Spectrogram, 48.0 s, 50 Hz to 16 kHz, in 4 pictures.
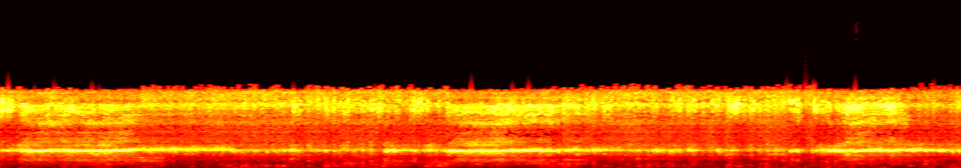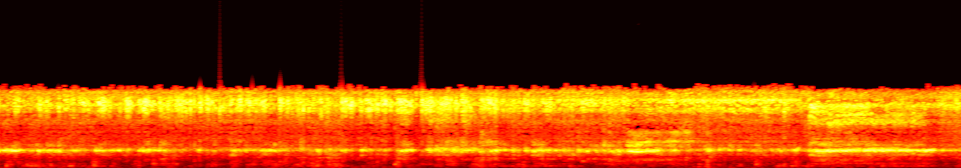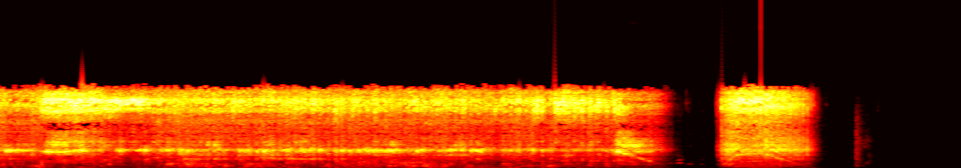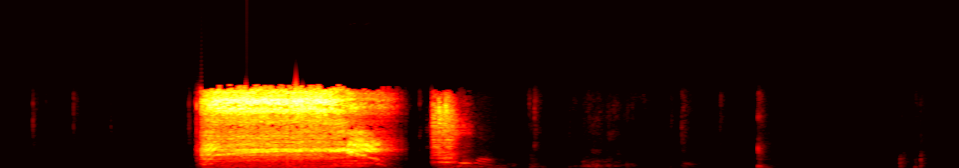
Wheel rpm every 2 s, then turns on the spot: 230, 230, 230, 230, 230, 230, 230, 230, 230, 230, 230, 230, 230, 230, 230, 210, 50, 10, 0, 110, 80, 0, 0, 0.
none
